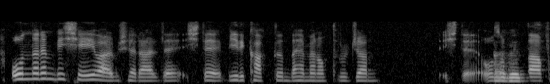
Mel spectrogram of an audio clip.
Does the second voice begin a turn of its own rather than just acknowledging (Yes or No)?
No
